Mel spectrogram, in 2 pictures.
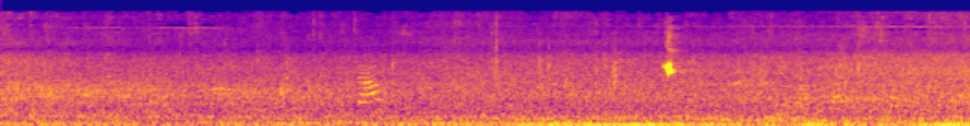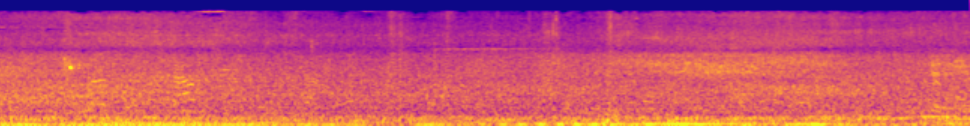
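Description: City street ambience: steady low traffic rumble from passing cars and a double-decker bus, growing louder about a third of the way in, with passersby talking.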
